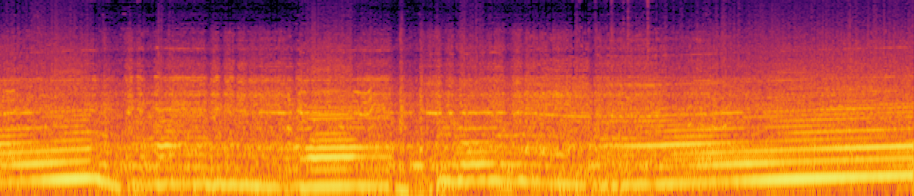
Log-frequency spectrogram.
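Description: Škoda Favorit rally car's four-cylinder engine heard from inside the cabin, driven hard on a special stage. Revs climb and fall with gear changes and lifts, dropping briefly about two seconds in and again about six seconds in, then building steadily again.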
